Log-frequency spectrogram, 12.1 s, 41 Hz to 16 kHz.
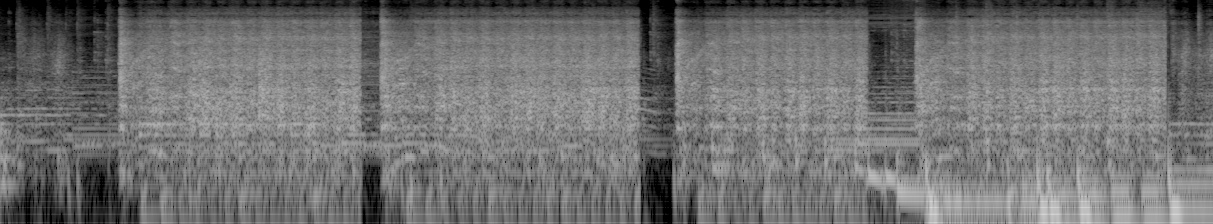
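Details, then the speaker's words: Volvo S60 T5 front half cut from the car, wiring loom removed and refitted: repeated bursts of steady starter whirring, about three a second, with no catch; cranks but won't start. Suggested cause: climate/heating controls left out, leaving the CAN bus incomplete. "And apparently I forgot to insert the climate control, the heating controls. I'm not sure. Apparently they are part of the CAN bus system. And if the CAN bus system is not complete, it won't start, it will jus"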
